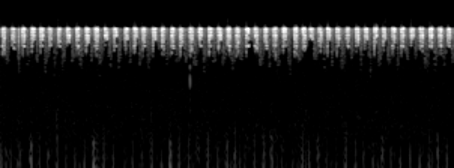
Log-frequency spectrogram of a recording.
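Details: A meadow katydid (등줄어리쌕쌔기) gives a high, dry buzzing call, pulsed about seven times each second.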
